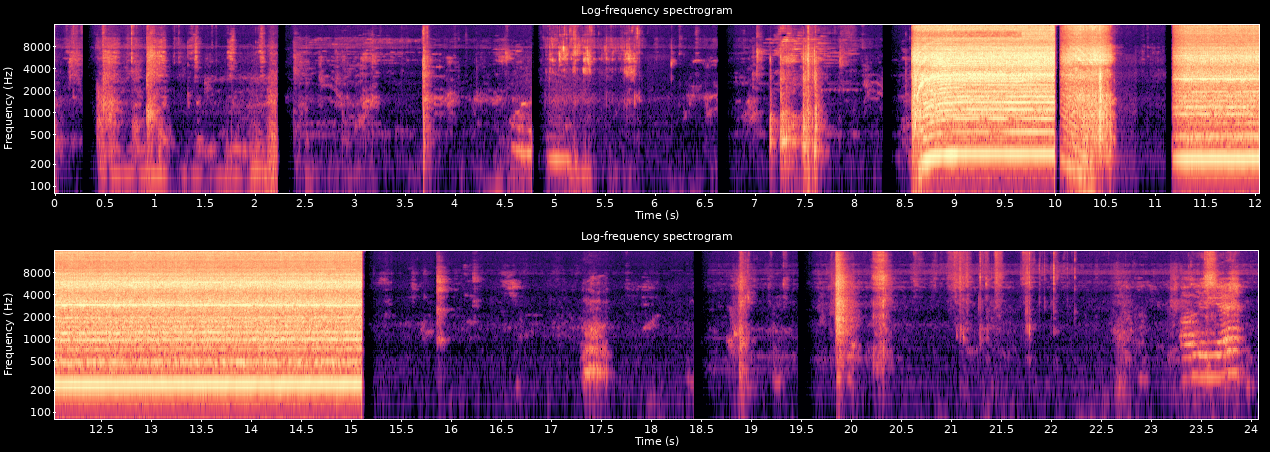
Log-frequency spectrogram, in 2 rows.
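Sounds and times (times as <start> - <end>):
electric blender grinding: 8.6 - 10.6, 11.2 - 15.2.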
